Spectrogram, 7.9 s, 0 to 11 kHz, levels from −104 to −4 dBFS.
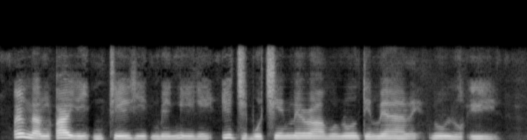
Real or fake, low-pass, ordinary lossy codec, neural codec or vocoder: fake; 7.2 kHz; none; codec, 16 kHz, 0.5 kbps, FunCodec, trained on Chinese and English, 25 frames a second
